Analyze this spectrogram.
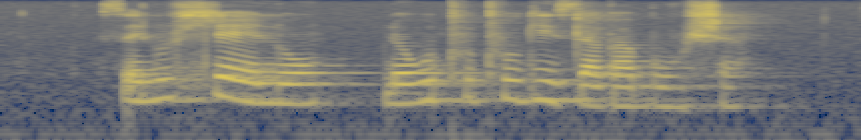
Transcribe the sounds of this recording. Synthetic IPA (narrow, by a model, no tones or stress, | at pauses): seluɬɛlɔlok̬utʰutʰuk̬isak̬aɓuːʃa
